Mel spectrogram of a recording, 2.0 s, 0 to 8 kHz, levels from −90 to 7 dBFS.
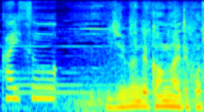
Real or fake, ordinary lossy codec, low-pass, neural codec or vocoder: real; none; none; none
